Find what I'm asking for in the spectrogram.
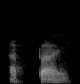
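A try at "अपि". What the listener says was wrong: If you say English, pronunciation would be apai, yes, but that is Sanskrit.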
